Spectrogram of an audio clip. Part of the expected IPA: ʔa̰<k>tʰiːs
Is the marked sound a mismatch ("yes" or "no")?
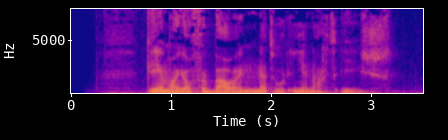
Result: yes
